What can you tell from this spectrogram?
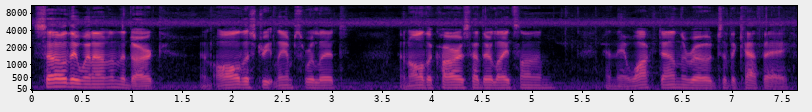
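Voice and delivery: storybook read-aloud with voiced characters; story narration. A narrator's reading. Parent reading a picture book to listeners, lively storytelling. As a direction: read it like bedtime story time.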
